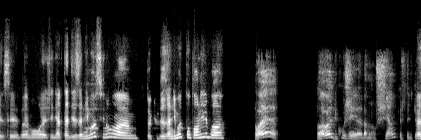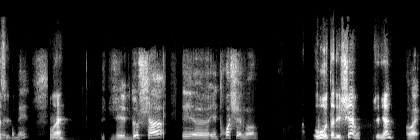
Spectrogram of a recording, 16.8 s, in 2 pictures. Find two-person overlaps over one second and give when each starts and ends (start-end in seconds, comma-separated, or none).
none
